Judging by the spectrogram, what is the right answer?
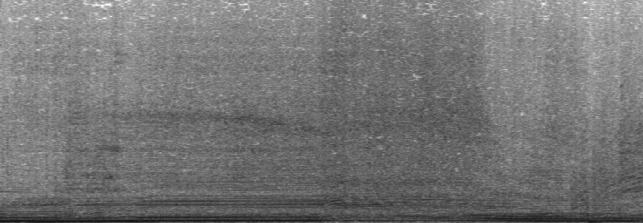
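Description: Mud-drag pickup's engine at full throttle as the truck launches and runs down the mud pit with its tyres spinning; the engine note holds loud and steady, shifting pitch a couple of times.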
